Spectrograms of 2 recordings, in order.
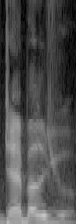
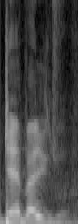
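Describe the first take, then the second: No difference in how they are said.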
